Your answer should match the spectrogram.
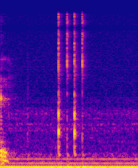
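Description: Three quick computer mouse clicks about a second in, the double-click that opens a folder, over a steady low electrical hum.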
